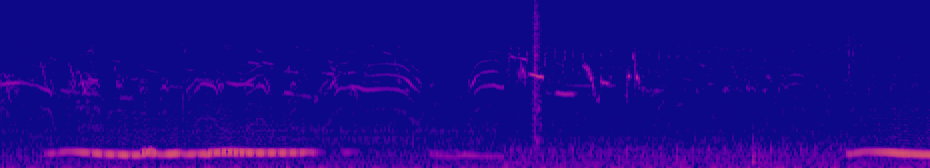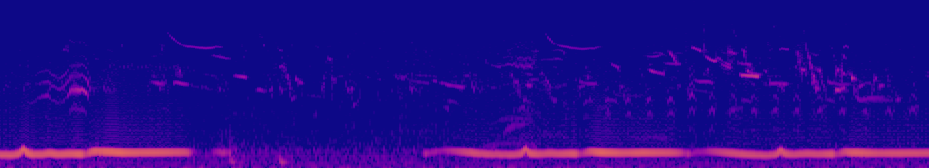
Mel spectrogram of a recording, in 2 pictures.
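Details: Spring lek ritual of prairie chickens in central South Dakota, Fort Pierre National Grasslands, early morning. Deep, steady, cooing booms come in three drawn-out notes with short gaps between them, over a scatter of thin, high calls from the lek.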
